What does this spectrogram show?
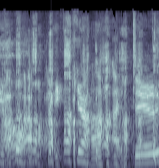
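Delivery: high-pitched, laughing through the words; cracking up while quoting. Retold or imitated. Laughing retelling of friend's story.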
